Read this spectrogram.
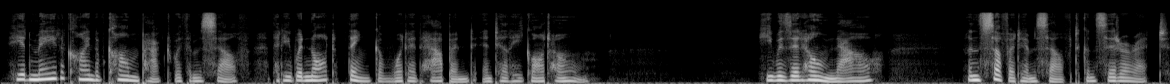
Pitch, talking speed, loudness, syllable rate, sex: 165 Hz, 170 wpm, -19 LUFS, 4.9 syllables/s, female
